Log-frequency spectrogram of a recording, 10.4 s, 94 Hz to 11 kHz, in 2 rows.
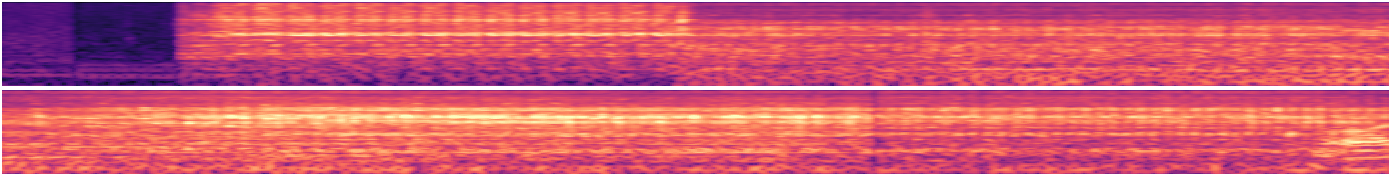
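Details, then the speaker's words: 1989 Johnson 40 HP VRO outboard after linkage adjustment: buzzy two-stroke idle whose beat wavers and stumbles; running much better but still slightly rough, thermostat missing so possibly not warming up. "a lot better still a little bit off though could be why it's not idling correctly no thermostat it's not warming up maybe"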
